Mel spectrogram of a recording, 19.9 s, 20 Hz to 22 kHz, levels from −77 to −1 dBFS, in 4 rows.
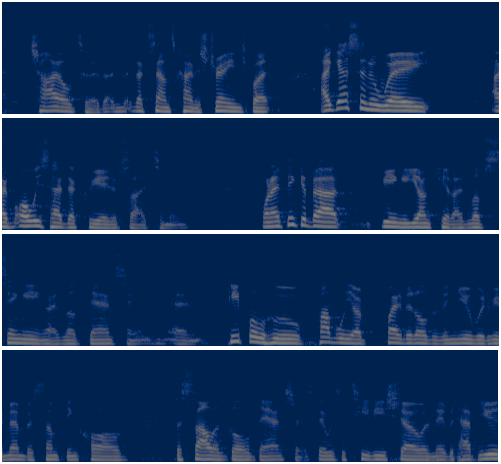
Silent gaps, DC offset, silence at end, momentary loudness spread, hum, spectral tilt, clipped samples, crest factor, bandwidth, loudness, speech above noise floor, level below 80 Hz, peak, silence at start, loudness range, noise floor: none; under 0.1%; 0 s; 14 LU; none; -6 dB/octave; under 0.1%; 20 dB; 16.5 kHz; -46 LUFS; 29 dB; -84 dBFS; -26 dBFS; 0 s; 5 LU; -74 dBFS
